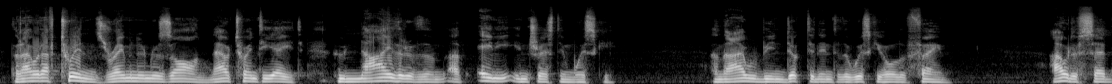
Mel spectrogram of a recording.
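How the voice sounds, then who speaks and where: Guy in his 60s giving a heartfelt thank-you, warm low tone. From Yorkshire, England. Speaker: whisky distiller. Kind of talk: recorded acceptance speech.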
